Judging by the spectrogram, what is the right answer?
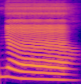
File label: sad; miku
